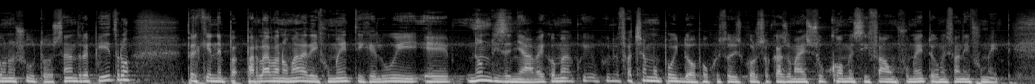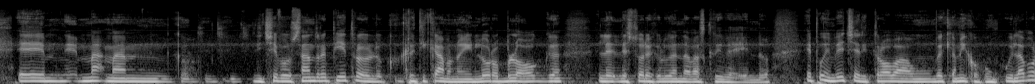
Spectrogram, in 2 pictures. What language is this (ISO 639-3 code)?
ita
